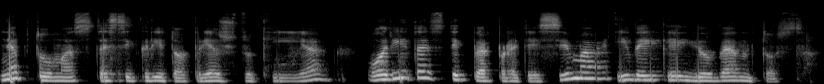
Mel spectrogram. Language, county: Lithuanian, Kaunas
